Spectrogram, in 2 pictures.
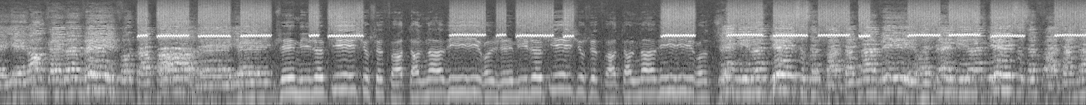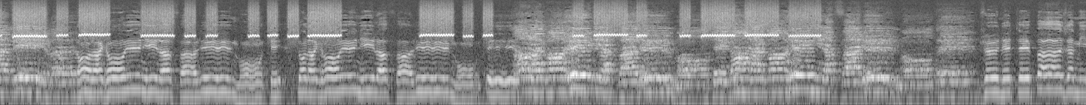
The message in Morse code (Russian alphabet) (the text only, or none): ЙА Ц ТЧОЩДЖ Д РЙ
